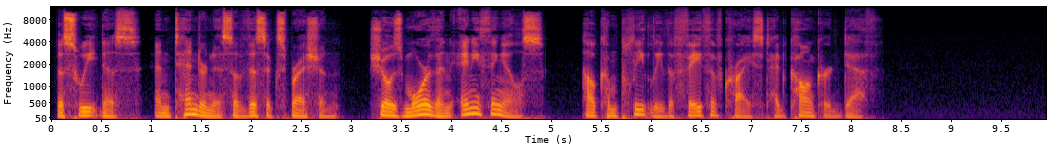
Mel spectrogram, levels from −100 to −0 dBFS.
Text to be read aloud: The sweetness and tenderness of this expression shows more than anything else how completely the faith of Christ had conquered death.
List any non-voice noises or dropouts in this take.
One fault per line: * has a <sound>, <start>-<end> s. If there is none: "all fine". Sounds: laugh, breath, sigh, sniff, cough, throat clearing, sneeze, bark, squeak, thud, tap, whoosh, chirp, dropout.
all fine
